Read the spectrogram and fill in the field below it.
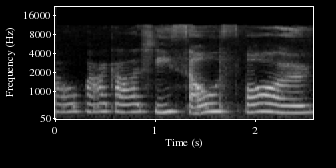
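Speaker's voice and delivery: high, slow, proud gushing motherly voice. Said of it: "I'm like".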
